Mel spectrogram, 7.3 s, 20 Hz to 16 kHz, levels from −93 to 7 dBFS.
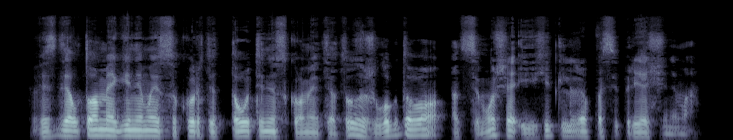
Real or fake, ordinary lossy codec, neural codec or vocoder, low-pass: real; AAC, 48 kbps; none; 10.8 kHz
